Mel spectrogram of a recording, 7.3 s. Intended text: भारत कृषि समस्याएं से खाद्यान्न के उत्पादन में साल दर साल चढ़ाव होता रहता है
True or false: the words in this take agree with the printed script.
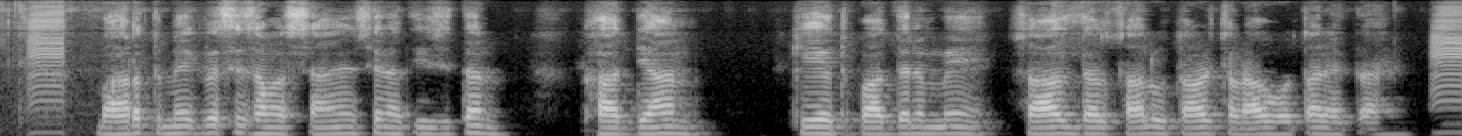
false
